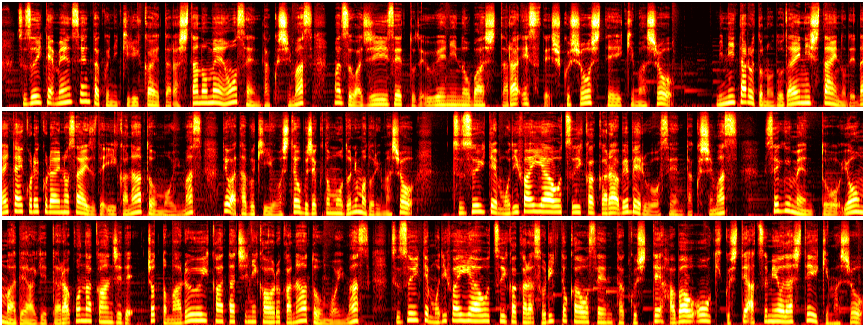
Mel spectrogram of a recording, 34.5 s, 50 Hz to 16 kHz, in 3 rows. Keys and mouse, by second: 0.6 click, 1.5 middle click, 2.4 click, 3.3 middle click, 4.8 g, 5.1 z, 6.5 click, 6.9 s, 7.9 click, 8.2 middle click, 9.0 z, 9.6-13.3 middle drag, 14.9 Tab, 17.1-17.6 middle drag, 20.0 click, 21.3 click, 21.9 click, 22.4 click, 23.3-23.9 middle drag, 24.0-24.5 middle drag, 25.7-26.9 middle drag, 30.2 click, 32.3 click, 32.4 click, 32.6 click, 33.3 click, 33.8 click, 34.1 click, 34.3 click.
